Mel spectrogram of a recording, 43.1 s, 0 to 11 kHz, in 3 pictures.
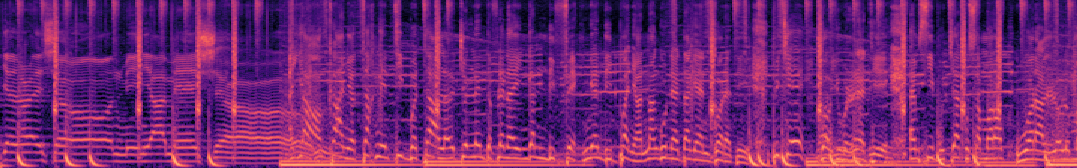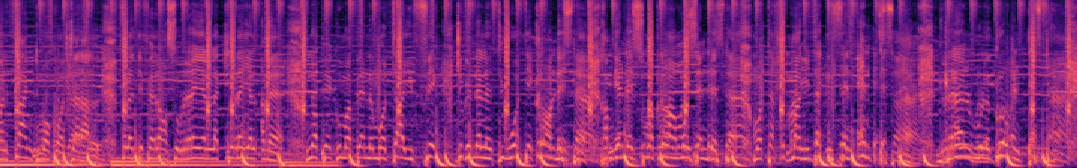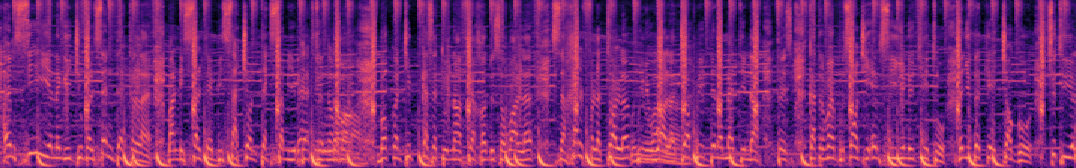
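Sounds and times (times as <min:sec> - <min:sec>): rapping over a beat: 0:00.0 - 0:43.0
deep falling bass notes: 0:03.7 - 0:06.9, 0:10.8 - 0:11.8.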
